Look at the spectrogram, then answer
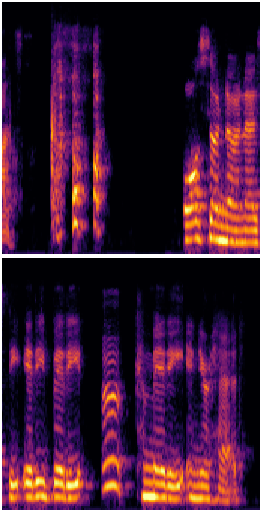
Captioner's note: laugh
